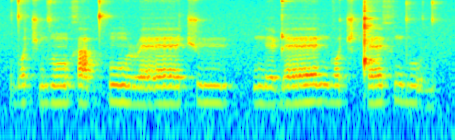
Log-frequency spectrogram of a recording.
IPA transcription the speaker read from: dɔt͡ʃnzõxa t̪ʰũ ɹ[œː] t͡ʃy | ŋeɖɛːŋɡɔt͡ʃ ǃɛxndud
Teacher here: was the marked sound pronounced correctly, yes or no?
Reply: no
